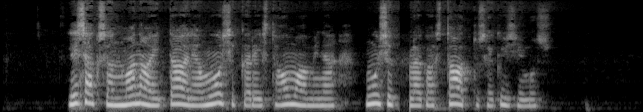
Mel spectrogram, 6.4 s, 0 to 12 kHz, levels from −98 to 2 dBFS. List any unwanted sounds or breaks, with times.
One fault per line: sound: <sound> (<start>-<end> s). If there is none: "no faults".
sound: dropout (4.0-4.1 s)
